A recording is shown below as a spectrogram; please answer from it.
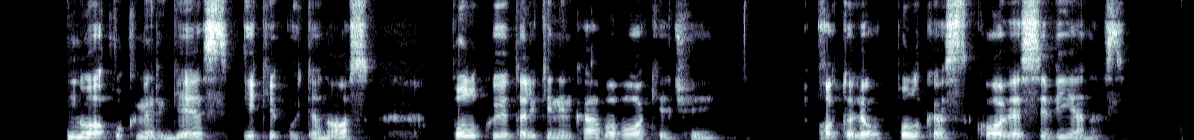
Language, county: Lithuanian, Vilnius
